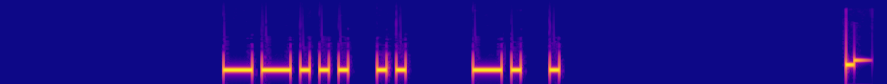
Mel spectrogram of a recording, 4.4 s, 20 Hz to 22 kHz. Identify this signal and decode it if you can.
Morse code, heard as a keyed tone, about 25 wpm, 700 Hz. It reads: 7I NE
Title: Winter Field Day Exchanges Encore 25wpm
